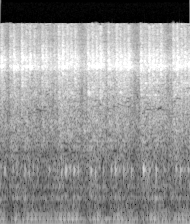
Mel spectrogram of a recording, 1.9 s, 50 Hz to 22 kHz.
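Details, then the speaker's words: 1973 Datsun 610, just after a cold start: a steady, fairly quick idle with an even beat and no knocks or misses, expected to settle once warm; normal cold fast idle. "Idle should settle in once it gets warmed up."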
